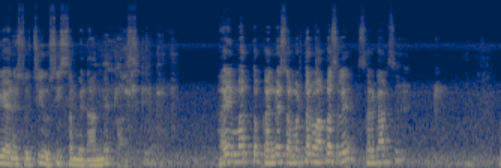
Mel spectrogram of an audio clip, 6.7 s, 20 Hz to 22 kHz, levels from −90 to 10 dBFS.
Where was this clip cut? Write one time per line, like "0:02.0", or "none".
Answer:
0:02.3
